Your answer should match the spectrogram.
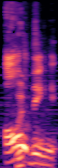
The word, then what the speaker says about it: Aldi: Is it supposed to be Aldi's or No.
